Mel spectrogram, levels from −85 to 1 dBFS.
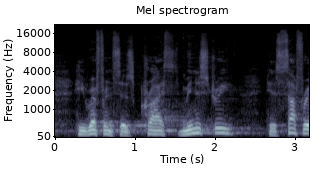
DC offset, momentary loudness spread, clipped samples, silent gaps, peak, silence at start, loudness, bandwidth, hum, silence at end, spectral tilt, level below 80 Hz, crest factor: under 0.1%; 9 LU; under 0.1%; none; -14 dBFS; 0 s; -31 LUFS; 18 kHz; none; 0 s; -7 dB/octave; -68 dBFS; 16 dB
